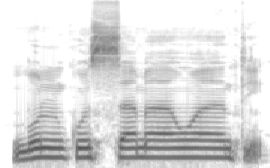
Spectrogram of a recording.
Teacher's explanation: سین کے اوپر تشدید زور دیں گے، میم کے اوپر کھڑا زبر ہے اور واو کے اوپر کھڑا زبر ہے، دونوں کو ایک مقدار میں کھینچیں گے، تا کو نرم سے ادا کریں گے۔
